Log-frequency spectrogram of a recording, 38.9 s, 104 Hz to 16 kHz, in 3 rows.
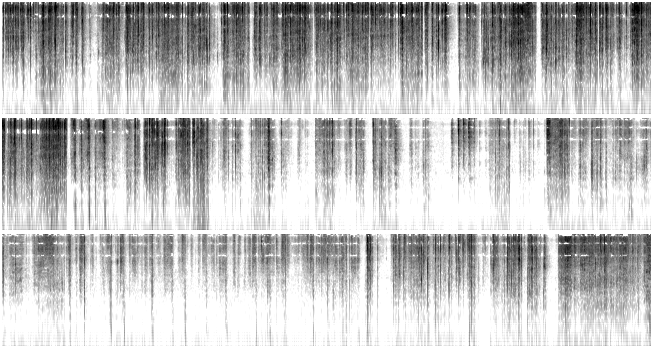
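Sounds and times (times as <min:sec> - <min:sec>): plastic wrap crinkling: 0:00.0 - 0:14.4.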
